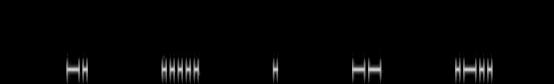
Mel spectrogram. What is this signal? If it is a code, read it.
Morse code, heard as a keyed tone, about 30 wpm, spaced as for 10 wpm, 700 Hz. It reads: N5EML
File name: Lesson 18g - Letter m - Call Signs 30wpm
